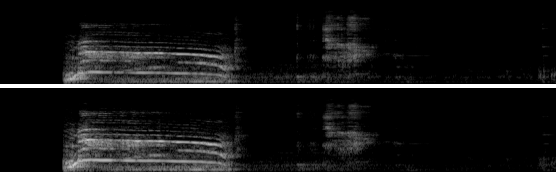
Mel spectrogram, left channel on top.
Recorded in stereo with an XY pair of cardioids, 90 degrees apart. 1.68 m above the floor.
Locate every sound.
0.6 s a scream: 65° right, 3 m; by 2.3 s 5° left, 1.0 m
2.3 s cutlery clinking: 65° left, 2.5 m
